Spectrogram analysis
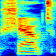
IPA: ʃawt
